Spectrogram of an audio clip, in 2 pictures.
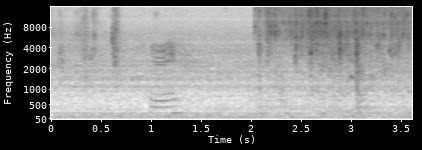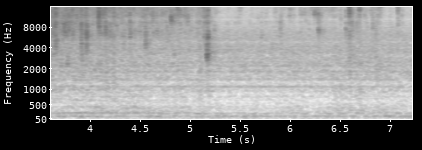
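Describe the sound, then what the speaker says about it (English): Hot water runs steadily from a tap or kettle into a cooking pot for one-pot rice, a continuous close splashing stream with brief clinks, with no talking over it. "now I'm gonna add the hot water"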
